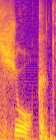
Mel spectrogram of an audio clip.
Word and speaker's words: Shulk: All right, and gotta say the The correct pronunciation for this is Shulk. Okay. It's not Shulk.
